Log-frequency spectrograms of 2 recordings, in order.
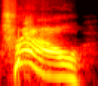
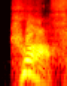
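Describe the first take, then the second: First: The word ends without an f sound. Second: The word ends with an f sound. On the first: The speaker calls it wrong. "Not trow" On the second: The speaker calls it right. "It is pronounced trough"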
